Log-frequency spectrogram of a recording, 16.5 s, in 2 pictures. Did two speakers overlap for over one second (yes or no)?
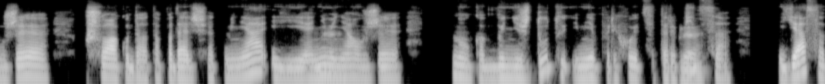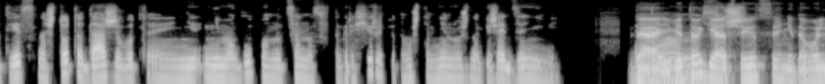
yes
